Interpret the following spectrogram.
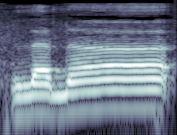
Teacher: نون کو 2 حرکات لمبا کریں گے، الف مدہ ہے یہ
